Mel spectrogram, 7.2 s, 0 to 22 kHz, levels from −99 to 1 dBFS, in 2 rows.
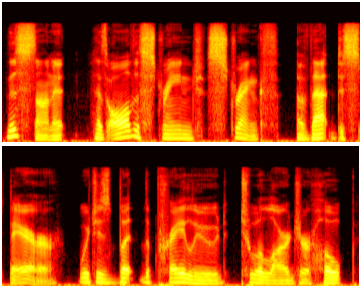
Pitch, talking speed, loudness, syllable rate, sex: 110 Hz, 170 wpm, -20 LUFS, 4.1 syllables/s, male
